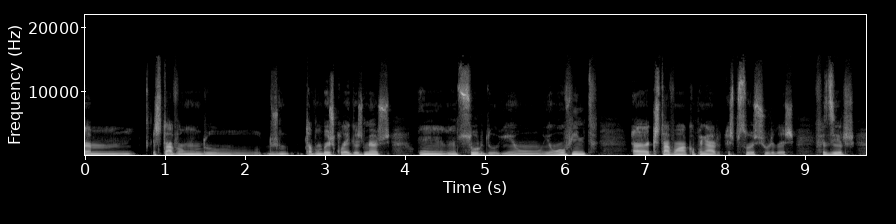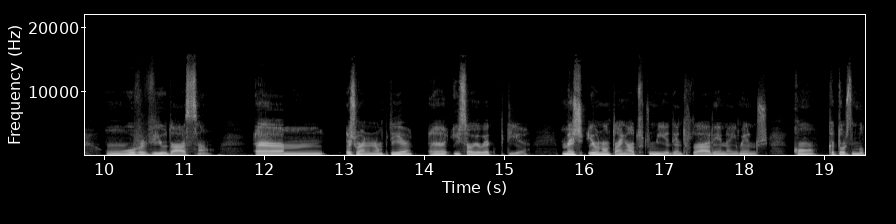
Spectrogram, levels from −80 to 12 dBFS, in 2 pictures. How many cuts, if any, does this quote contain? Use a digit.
2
